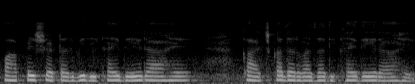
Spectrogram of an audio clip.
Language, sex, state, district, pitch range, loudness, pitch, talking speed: Hindi, female, Chhattisgarh, Balrampur, 180-195 Hz, -29 LUFS, 185 Hz, 175 wpm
